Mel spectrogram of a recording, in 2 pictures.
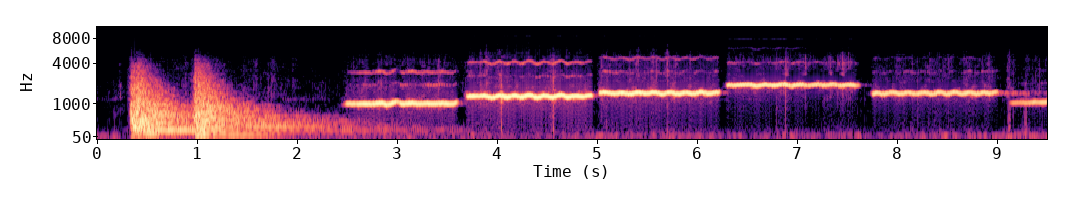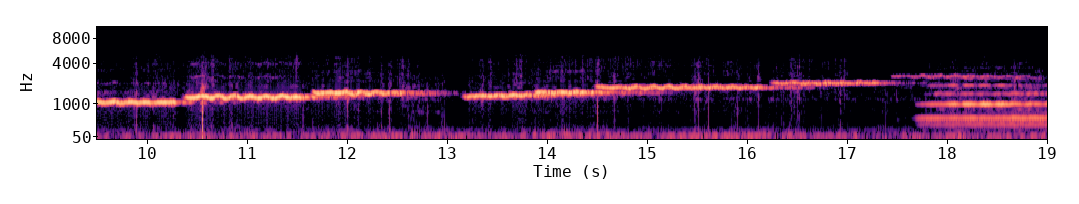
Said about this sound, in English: Let That Whistle be your invitation to listen to the Household Finance Corporation program, The Whistler, each week over these stations.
